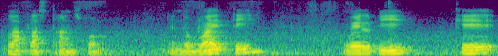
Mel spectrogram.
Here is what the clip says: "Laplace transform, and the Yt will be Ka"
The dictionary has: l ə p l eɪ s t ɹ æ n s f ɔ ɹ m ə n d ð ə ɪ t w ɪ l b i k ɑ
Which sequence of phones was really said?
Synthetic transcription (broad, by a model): l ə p l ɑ s t ɹ æ n s f ɔ ɹ m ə n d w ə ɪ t w ɪ l b i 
